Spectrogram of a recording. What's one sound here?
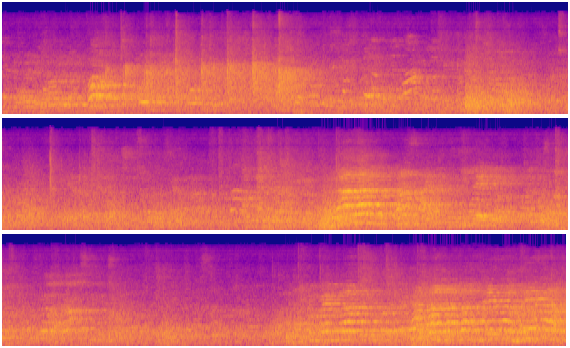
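Men shout loudly in a large echoing hall.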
